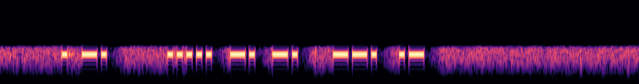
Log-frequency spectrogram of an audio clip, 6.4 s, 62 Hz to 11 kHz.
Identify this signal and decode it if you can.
Morse code, heard as a keyed tone, about 25 wpm, 390 Hz. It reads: EN 5NN GA
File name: 2016 arrl dx cw / 2016-ARRL-DX-CW-K5TR- - 0-22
